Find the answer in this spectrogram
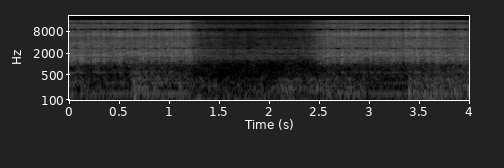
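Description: Small DC gear motor with a plastic gearbox whirring in two runs of a bit over a second each, with a quieter gap between. It speeds up when the light sensor is covered and slows or stops when light reaches it.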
